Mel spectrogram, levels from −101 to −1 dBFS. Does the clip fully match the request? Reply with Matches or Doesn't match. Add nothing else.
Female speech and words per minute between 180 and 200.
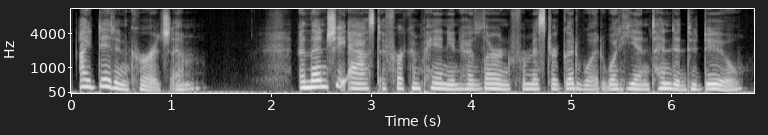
Matches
